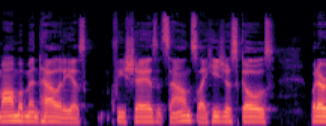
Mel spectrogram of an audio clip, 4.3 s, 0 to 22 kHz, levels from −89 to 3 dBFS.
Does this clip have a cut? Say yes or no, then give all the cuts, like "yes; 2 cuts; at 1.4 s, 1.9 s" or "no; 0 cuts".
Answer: no; 0 cuts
